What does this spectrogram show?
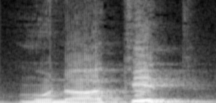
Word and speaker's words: منعقد: پڑھا جانا چاہیے۔ ملک، منعقد، اب اس لفظ میں اگرچہ نون کے اوپر جزم ہے، لیکن نون اور عین دونوں کو بڑے واضح انداز میں پڑھا جانا چاہیے۔ منعقد، منعقد، مختلف، یہ لفظ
